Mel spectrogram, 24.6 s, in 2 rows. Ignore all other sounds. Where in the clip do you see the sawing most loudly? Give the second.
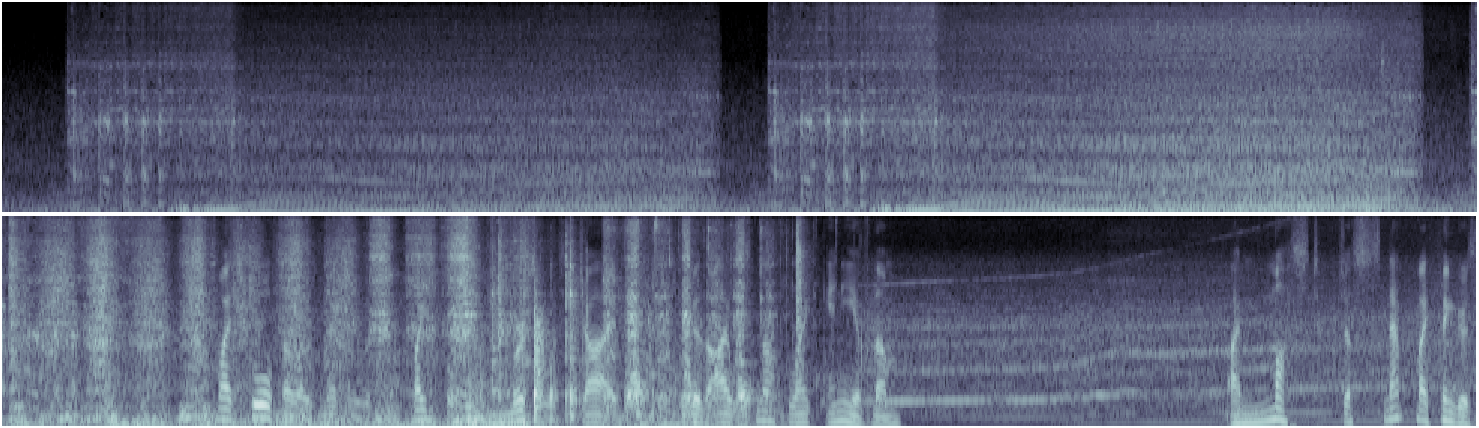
17 s.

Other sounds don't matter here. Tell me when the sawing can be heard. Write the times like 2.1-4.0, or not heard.
12.3-19.1.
